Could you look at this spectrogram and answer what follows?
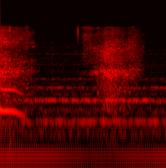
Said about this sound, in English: Sniffling.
